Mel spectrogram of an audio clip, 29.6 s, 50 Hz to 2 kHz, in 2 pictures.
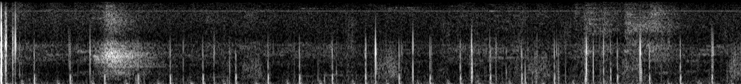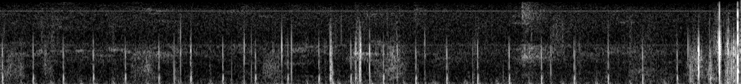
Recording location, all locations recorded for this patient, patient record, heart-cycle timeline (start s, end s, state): aortic valve (AV)
aortic valve (AV)+pulmonary valve (PV)+tricuspid valve (TV)+mitral valve (MV)
#Age: Child
#Sex: Male
#Height: 134.0 cm
#Weight: 28.5 kg
#Pregnancy status: False
#Murmur: Absent
#Murmur locations: nan
#Most audible location: nan
#Systolic murmur timing: nan
#Systolic murmur shape: nan
#Systolic murmur grading: nan
#Systolic murmur pitch: nan
#Systolic murmur quality: nan
#Diastolic murmur timing: nan
#Diastolic murmur shape: nan
#Diastolic murmur grading: nan
#Diastolic murmur pitch: nan
#Diastolic murmur quality: nan
#Outcome: Normal
#Campaign: 2014 screening campaign
0.00	1.02	unannotated
1.02	1.14	diastole
1.14	1.26	S1
1.26	1.40	systole
1.40	1.50	S2
1.50	1.84	diastole
1.84	1.94	S1
1.94	2.10	systole
2.10	2.20	S2
2.20	2.50	diastole
2.50	2.62	S1
2.62	2.76	systole
2.76	2.86	S2
2.86	3.16	diastole
3.16	3.28	S1
3.28	3.40	systole
3.40	3.50	S2
3.50	3.80	diastole
3.80	3.92	S1
3.92	4.06	systole
4.06	4.16	S2
4.16	4.48	diastole
4.48	4.60	S1
4.60	4.72	systole
4.72	4.82	S2
4.82	5.12	diastole
5.12	5.22	S1
5.22	5.36	systole
5.36	5.46	S2
5.46	5.74	diastole
5.74	5.86	S1
5.86	6.00	systole
6.00	6.10	S2
6.10	6.40	diastole
6.40	6.52	S1
6.52	6.64	systole
6.64	6.74	S2
6.74	7.06	diastole
7.06	7.16	S1
7.16	7.32	systole
7.32	7.40	S2
7.40	7.74	diastole
7.74	7.86	S1
7.86	7.98	systole
7.98	8.08	S2
8.08	8.36	diastole
8.36	8.48	S1
8.48	8.60	systole
8.60	8.70	S2
8.70	8.96	diastole
8.96	9.08	S1
9.08	9.20	systole
9.20	9.30	S2
9.30	9.56	diastole
9.56	9.68	S1
9.68	9.80	systole
9.80	9.90	S2
9.90	10.18	diastole
10.18	10.30	S1
10.30	10.44	systole
10.44	10.56	S2
10.56	10.84	diastole
10.84	10.96	S1
10.96	11.10	systole
11.10	11.20	S2
11.20	11.46	diastole
11.46	11.58	S1
11.58	11.70	systole
11.70	11.80	S2
11.80	12.08	diastole
12.08	12.20	S1
12.20	12.34	systole
12.34	12.44	S2
12.44	12.74	diastole
12.74	12.88	S1
12.88	13.00	systole
13.00	13.08	S2
13.08	13.36	diastole
13.36	13.48	S1
13.48	13.60	systole
13.60	13.72	S2
13.72	13.98	diastole
13.98	14.10	S1
14.10	14.24	systole
14.24	14.32	S2
14.32	14.62	diastole
14.62	14.74	S1
14.74	14.88	systole
14.88	14.98	S2
14.98	15.24	diastole
15.24	15.36	S1
15.36	15.50	systole
15.50	15.58	S2
15.58	15.84	diastole
15.84	15.94	S1
15.94	16.08	systole
16.08	16.18	S2
16.18	16.44	diastole
16.44	16.56	S1
16.56	16.68	systole
16.68	16.80	S2
16.80	17.08	diastole
17.08	17.18	S1
17.18	17.32	systole
17.32	17.42	S2
17.42	17.74	diastole
17.74	17.86	S1
17.86	18.00	systole
18.00	18.08	S2
18.08	18.36	diastole
18.36	18.50	S1
18.50	18.64	systole
18.64	18.72	S2
18.72	19.02	diastole
19.02	19.14	S1
19.14	19.28	systole
19.28	19.38	S2
19.38	19.70	diastole
19.70	19.80	S1
19.80	19.92	systole
19.92	20.02	S2
20.02	20.34	diastole
20.34	29.65	unannotated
